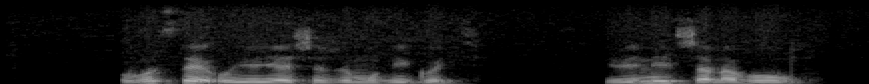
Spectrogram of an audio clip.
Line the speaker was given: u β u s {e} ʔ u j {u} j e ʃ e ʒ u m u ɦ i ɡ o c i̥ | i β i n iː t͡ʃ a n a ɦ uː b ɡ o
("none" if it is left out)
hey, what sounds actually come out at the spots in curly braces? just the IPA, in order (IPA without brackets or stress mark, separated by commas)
e, u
